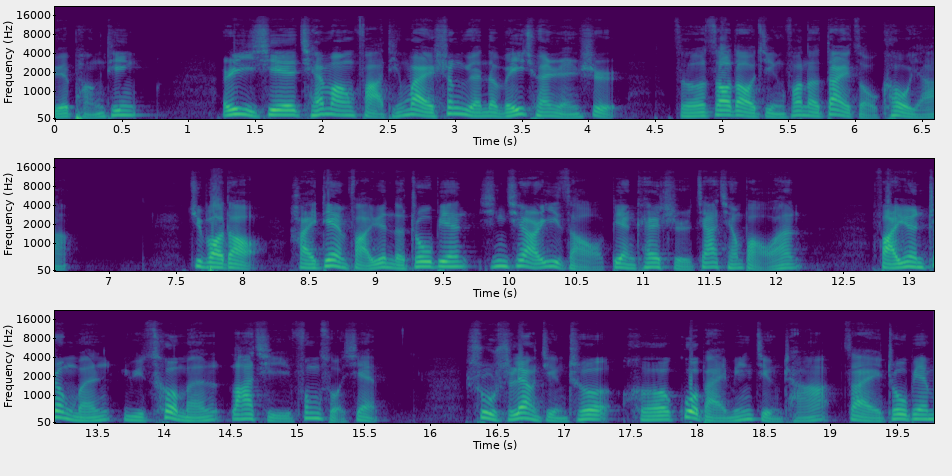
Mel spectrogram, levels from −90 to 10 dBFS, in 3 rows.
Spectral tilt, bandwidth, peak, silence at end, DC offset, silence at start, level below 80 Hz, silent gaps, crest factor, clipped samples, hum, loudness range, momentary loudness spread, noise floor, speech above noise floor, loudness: -7 dB/octave; 14.5 kHz; -12 dBFS; 0 s; under 0.1%; 0 s; -50 dBFS; none; 16 dB; under 0.1%; none; 3 LU; 11 LU; -74 dBFS; 46 dB; -29 LUFS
